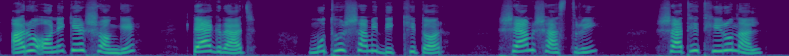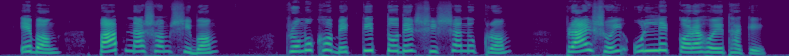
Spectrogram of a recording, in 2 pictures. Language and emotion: Bengali, neutral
